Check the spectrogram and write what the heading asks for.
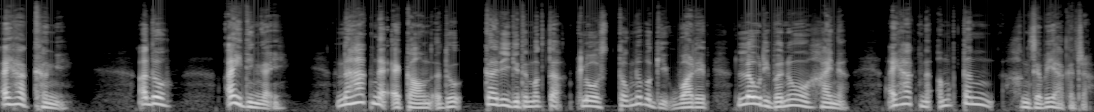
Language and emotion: Manipuri, surprised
